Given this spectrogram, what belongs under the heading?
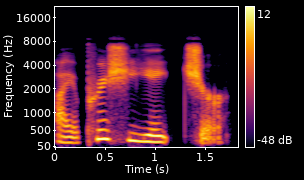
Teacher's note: the t and the y next to each other can make a cha i appreciate sure that's that's what would happen with a t · You don't have to say your. Or the T and the Y next to each other can make a ch.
